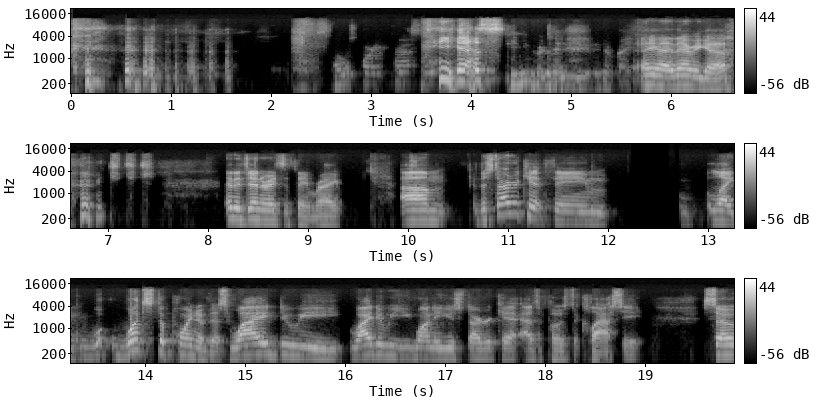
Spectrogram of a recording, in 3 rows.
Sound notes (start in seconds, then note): 0.0 laughs; 6.6 chuckles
